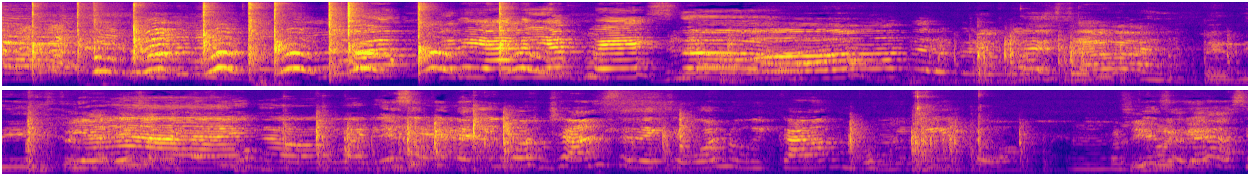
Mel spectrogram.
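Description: Several young women laughing loudly and shrieking, with hand clapping in the first couple of seconds, then excited laughter and chatter carrying on.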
